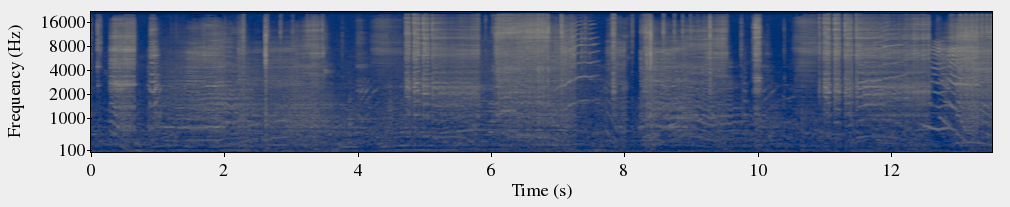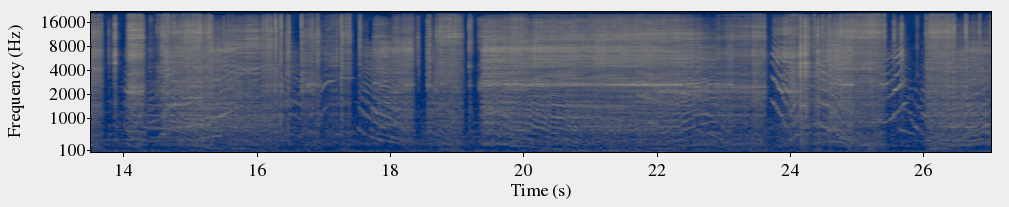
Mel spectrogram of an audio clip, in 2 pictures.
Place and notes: sea room, Novigrad, Croatia - moody tales
built in closet, open windows
16 July 2013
